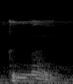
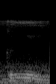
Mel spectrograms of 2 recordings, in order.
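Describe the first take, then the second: First: The word ends in an 'ai' diphthong. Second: The word ends in a plain 'i' vowel. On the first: This is how it is spoken in Osing. "pengucapannya berbeda menjadi genai" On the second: This is how it is written. "tulisannya geni"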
